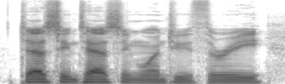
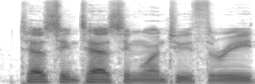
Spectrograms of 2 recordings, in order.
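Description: First: The voice has a less bright equalizer setting. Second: The voice has a bright equalizer setting. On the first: "this legacy option"

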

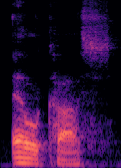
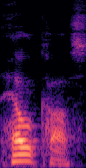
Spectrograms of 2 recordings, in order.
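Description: First: The word starts directly with a vowel sound. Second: The word starts with an audible h sound. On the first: The speaker calls it wrong. "it's Elkos. Well, no" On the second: The speaker calls it right. "That's how you pronounce it"

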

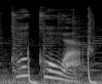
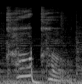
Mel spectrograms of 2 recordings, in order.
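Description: First: The final letter A is pronounced as a vowel. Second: The final letter A is not pronounced. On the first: The speaker calls it wrong. "masih banyak orang mengucapkan kata bahasa Inggris dari kata ini sebagai cocoa" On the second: The speaker calls it right. "Kita tidak usah membaca huruf A dari kata tersebut, sehingga menjadi cocoa"

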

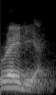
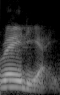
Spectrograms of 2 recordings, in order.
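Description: The two takes are said the same way.

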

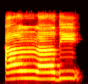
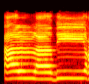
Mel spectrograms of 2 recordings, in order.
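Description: The two takes are said the same way.

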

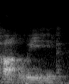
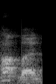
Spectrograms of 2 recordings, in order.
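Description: First: Lead rhymes with need, like following clues. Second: Lead rhymes with bed, like the metal. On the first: It refers to a clue to follow. The speaker calls it right. "but Hot Lead. A game about investigating criminals following leads" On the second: It refers to the heavy metal. The speaker calls it wrong. "Not Hot Lead"

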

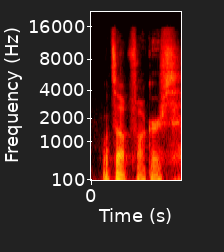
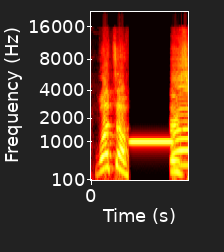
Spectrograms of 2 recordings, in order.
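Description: First: It is said in a sad tone, with a sigh. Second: It is said in a cheerful, upbeat tone.

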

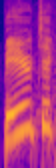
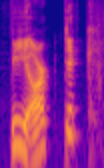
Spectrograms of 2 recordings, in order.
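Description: First: It sounds like the words bear and tick. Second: It sounds like the words be and arctic. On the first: "is it bear tick? Because bear tick just doesn't sound like a creative name" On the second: "but be arctic?"

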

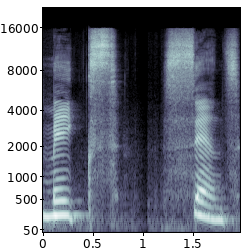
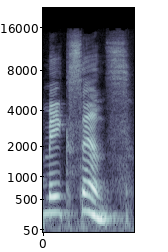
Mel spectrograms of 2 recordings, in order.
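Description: First: Two separate s sounds are pronounced between words. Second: A single joined s sound links the words. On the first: The speaker calls it wrong. "I don't say it makes sense, because makes ends with S. Sense starts with S" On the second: The speaker calls it right. "we put them together and we pronounce one S"

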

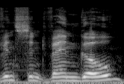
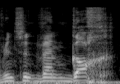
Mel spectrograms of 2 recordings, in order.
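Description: First: The name is said the everyday anglicized way. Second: The name is said closer to its original pronunciation. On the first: The speaker calls it wrong. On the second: The speaker calls it right.

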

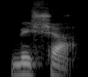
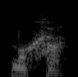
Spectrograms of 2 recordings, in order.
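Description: First: The name is said with a French pronunciation. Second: The name is said with its original pronunciation. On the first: This is how the name is known worldwide. "in the French pronunciation as Mucha" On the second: This is the name's original form. "the original version of his name is Mucha"

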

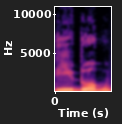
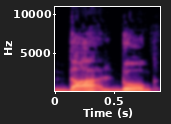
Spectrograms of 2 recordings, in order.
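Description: First: 'The' is said with a long 'ee' vowel. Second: 'The' is said with a short 'uh' vowel. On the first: The speaker calls it wrong. "একে আমরা ভুল করেও দি dog বলবো না" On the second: The speaker calls it right. "এর উচ্চারণ হবে দা dog"

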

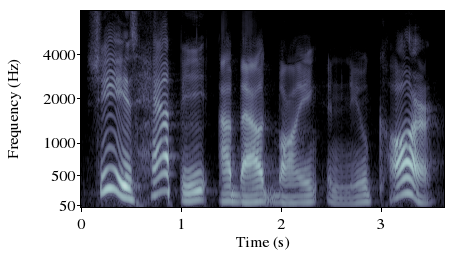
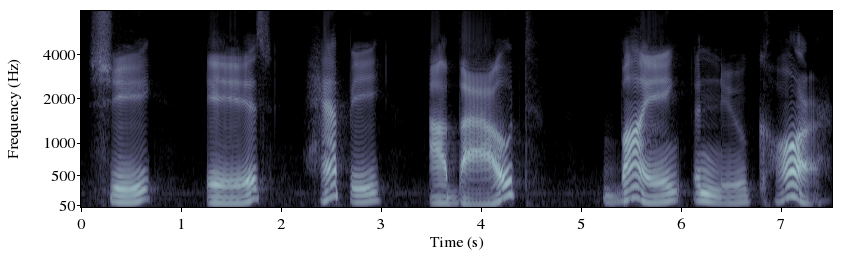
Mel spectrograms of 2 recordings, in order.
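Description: First: The sentence is spoken at a normal pace. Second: The sentence is spoken slowly and carefully.

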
